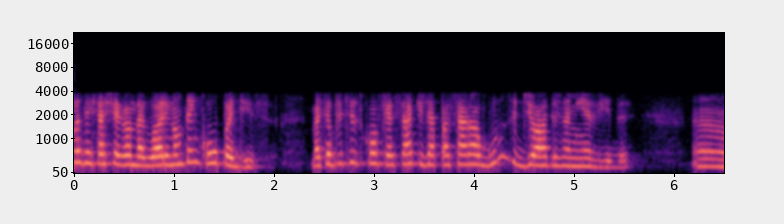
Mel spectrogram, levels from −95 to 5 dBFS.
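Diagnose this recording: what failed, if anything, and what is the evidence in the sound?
Codec stage: iLBC codec throughout, nothing above 3.8 kHz, and a rough, synthetic edge from coding each 30 ms frame independently, fitting 13.33 kbps.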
